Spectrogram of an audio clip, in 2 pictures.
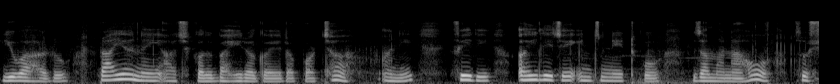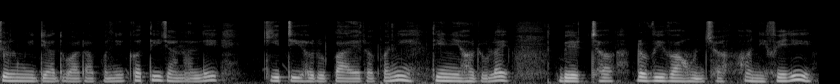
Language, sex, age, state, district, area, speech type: Nepali, female, 45-60, West Bengal, Darjeeling, rural, spontaneous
